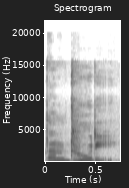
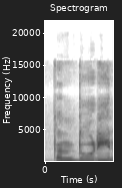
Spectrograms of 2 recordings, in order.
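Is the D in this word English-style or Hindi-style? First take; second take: English; Hindi. First: The D has a plain English sound. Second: The D has its original Hindi sound. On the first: The speaker calls it wrong. "not tandoori" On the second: The speaker calls it right. "originally it's pronounced tandoori"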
